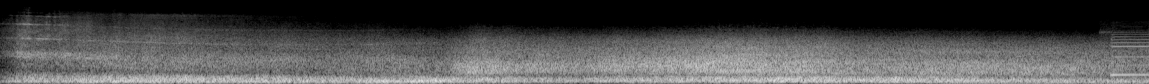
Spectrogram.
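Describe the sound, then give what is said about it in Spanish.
Steady, loud roar of an airliner landing and taxiing to a stop. The broad engine and rolling rumble holds nearly level throughout, with a slight swell partway through and no voices. “Señores pasajeros, el vuelo 1979 ha arribado a destino. Por favor, permanezcan en sus lugares hasta tanto el avión se haya detenido completamente.”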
